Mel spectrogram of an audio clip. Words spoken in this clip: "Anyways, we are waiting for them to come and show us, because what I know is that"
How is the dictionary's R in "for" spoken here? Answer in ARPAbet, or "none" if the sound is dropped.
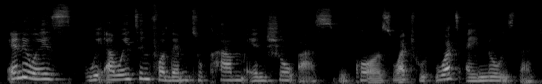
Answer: R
